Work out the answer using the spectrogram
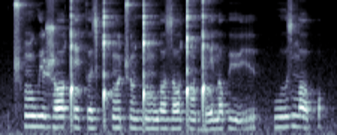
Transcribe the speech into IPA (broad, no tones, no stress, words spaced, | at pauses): ʈ͡ʂʰõwy ʐɔǃekɵz ǃʰõʈ͡ʂõ ŋ͡ǃõwɔ zɔŋ͡ǃɔ̃ ɡ͡ǃenɔpyr | wuzŋɔp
